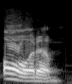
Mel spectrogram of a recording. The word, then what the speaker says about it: hora: A letra H no início da palavra não é pronunciada. Exemplo, hora.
